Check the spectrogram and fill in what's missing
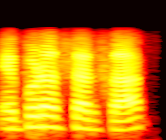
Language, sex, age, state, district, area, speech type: Telugu, male, 18-30, Telangana, Khammam, urban, conversation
